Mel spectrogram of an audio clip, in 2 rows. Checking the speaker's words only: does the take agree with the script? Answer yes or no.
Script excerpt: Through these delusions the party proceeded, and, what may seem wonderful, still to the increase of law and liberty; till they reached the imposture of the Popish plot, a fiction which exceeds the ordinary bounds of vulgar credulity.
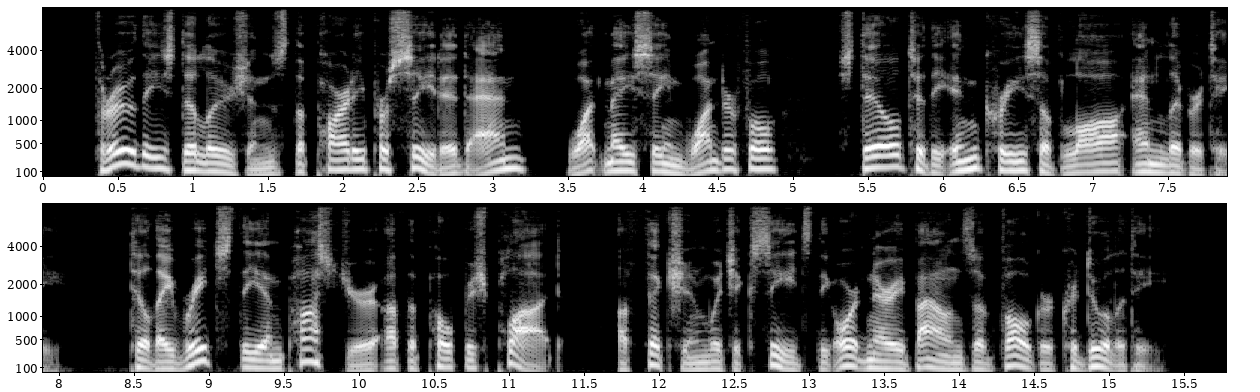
yes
